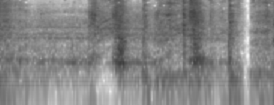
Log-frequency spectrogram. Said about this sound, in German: Äh, so, jetzt habe ich hier den Pürierstab. Ihr könnt das Ganze auch in der Küchenmaschine, im Mixer oder im Fleischwolf machen, je nachdem. Ziel muss am Ende nur eine, eine Paste sein.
